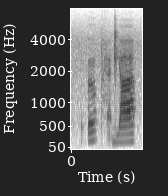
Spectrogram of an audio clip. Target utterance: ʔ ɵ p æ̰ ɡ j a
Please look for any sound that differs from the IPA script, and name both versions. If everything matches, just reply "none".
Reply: p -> pʰ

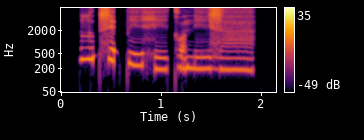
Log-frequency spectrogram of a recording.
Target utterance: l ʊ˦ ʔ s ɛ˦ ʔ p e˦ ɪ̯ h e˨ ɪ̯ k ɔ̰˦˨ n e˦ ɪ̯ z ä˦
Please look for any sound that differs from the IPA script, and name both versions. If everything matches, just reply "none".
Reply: none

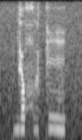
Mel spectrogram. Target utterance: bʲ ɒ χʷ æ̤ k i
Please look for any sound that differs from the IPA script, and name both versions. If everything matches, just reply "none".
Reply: none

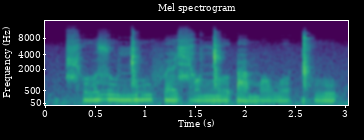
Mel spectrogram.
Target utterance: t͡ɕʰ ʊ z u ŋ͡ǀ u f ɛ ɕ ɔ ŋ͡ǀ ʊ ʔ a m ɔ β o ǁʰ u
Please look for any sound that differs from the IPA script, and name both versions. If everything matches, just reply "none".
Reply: none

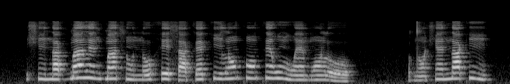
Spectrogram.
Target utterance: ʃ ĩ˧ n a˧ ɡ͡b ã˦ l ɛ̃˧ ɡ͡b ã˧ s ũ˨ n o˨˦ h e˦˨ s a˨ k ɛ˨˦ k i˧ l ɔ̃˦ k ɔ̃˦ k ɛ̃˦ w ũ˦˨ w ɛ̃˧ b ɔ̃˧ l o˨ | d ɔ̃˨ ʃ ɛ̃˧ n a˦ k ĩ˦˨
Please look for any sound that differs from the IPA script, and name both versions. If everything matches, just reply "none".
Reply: none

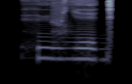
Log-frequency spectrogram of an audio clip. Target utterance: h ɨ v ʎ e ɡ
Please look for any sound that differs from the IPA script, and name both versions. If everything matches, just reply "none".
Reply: ɨ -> y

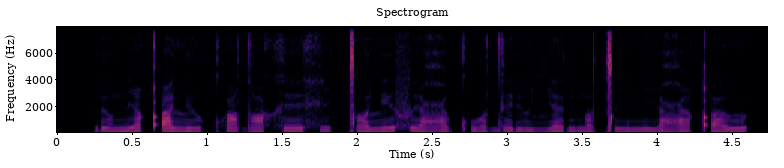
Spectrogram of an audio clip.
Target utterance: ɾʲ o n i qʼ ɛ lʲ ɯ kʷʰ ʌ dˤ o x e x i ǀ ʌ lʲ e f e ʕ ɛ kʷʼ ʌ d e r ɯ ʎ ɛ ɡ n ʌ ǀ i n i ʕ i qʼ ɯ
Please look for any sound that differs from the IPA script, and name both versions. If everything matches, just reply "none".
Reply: r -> ɾʲ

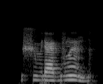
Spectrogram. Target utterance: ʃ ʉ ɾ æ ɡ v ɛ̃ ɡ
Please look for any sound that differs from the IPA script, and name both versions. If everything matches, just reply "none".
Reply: none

